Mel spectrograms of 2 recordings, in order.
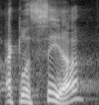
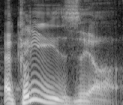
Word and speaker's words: ecclesia: I always tell people, it sounds like a vampire word if it's pronounced right. It's not ecclesia. I've often called it ecclesia. I'm glad to see you, ecclesia, but it's actually ecclesia.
